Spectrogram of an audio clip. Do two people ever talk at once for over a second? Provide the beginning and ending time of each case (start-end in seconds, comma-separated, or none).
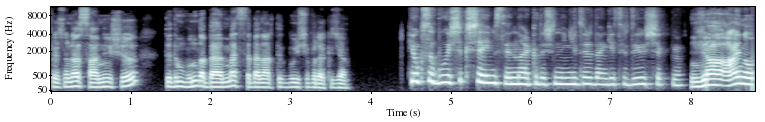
none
